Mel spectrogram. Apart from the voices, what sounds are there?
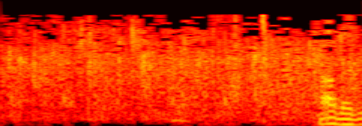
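audience clapping hands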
